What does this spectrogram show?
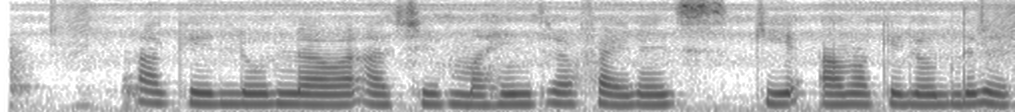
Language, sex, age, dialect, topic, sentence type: Bengali, female, 18-24, Rajbangshi, banking, question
